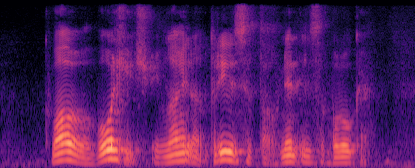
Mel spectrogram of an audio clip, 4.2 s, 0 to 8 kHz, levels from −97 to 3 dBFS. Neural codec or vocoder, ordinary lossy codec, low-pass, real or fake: codec, 24 kHz, 0.9 kbps, WavTokenizer, small release; none; 7.2 kHz; fake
